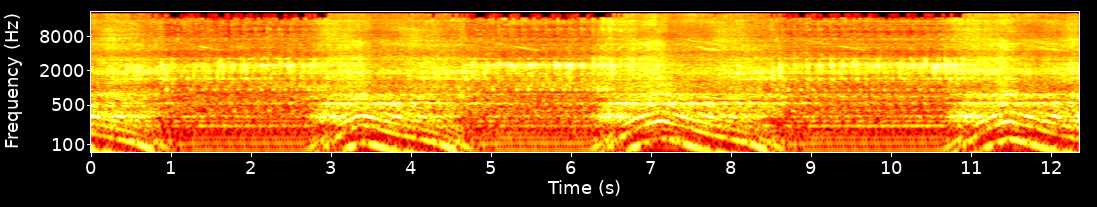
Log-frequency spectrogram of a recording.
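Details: 1986 VW T25, 1.6 JX diesel, after an 8-year rest: revs rise and fall smoothly about every four seconds, even and free of knocks or rattles, blowing a little soot with no oil. Healthy.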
